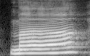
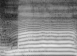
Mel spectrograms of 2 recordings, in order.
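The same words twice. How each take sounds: First: It is said with the tone for 'horse'. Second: It is said with the tone for 'come'. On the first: It means a horse. "마 하면은 말" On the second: It means to come. "마 하면 온다는 거예요"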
